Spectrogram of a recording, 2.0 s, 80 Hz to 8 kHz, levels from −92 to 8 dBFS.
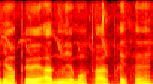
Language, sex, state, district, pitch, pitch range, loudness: Hindi, male, Chhattisgarh, Raigarh, 125 Hz, 120-125 Hz, -17 LUFS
